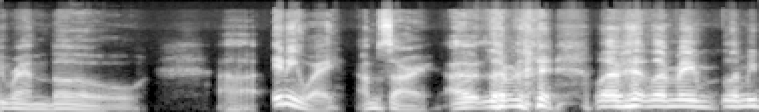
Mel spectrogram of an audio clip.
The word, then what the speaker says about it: Rambeau: I mean, Monica Rambeau, I guess, is what they're saying, but it should be Rambeau.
